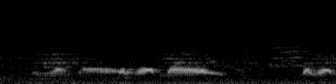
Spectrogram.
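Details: Spotted dove with thổ-style cooing, considered a good decoy: soft rising coos leading into a long, smooth, falling coo, then a brief final note over light hiss.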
